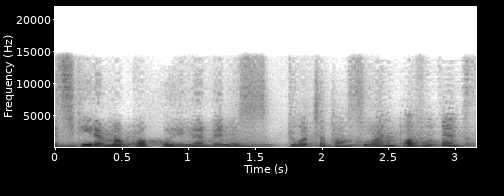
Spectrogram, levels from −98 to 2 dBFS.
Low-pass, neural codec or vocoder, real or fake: 14.4 kHz; codec, 44.1 kHz, 0.9 kbps, DAC; fake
